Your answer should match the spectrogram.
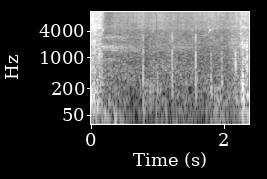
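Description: A hooked carp splashing and thrashing at the surface of shallow water as it is played toward the landing net, with water pattering and a few small sharp splashes.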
